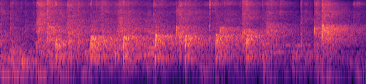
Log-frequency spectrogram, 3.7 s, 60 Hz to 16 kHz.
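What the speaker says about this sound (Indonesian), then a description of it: "tepuk tangan untuk kelompok 1" A classroom group claps in rapid, steady applause lasting a few seconds, close and fairly loud.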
